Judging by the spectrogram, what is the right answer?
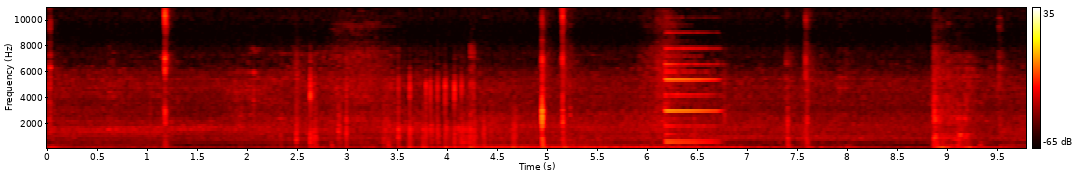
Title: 2011 Mercedes GL350 Half crank and no start. Please help.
